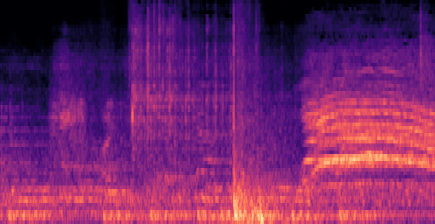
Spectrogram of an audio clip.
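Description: A gymnast lands a dismount from the uneven bars on a thick crash mat: one dull thud about two and a half seconds in, over background music.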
